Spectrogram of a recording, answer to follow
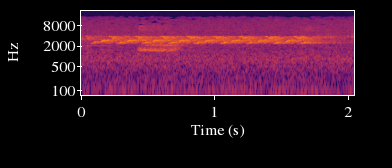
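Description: A songbird's trill: a rapid run of identical high notes, about seven a second.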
